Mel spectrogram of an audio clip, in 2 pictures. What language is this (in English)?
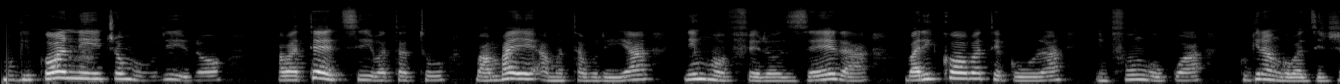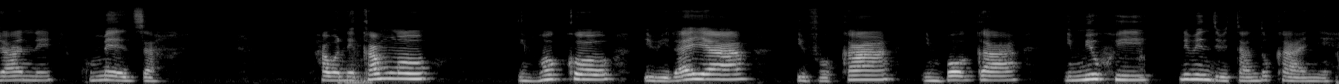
Rundi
